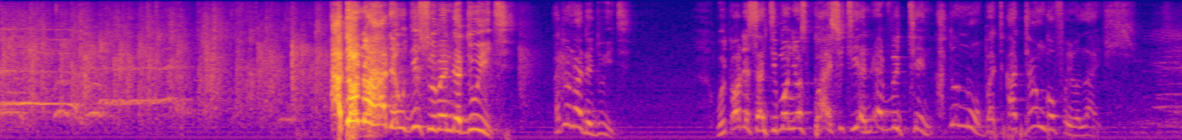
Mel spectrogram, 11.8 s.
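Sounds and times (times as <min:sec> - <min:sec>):
audience clapping: 0:00.0 - 0:03.6, 0:05.1 - 0:05.7
speech: 0:03.5 - 0:06.4, 0:07.2 - 0:11.4.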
